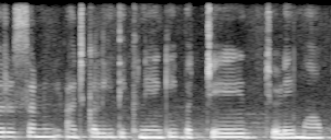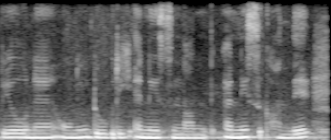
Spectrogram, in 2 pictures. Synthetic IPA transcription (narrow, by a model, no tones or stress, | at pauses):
pəɾsaːnːũːʔəd͡ʒkəliːd̪ɪkʰneːɛ̃ːkɪbətːʃeːd͡ʒeːɽeːmãːpeːoːnɛ̃ːoːnĩːɖoːɡɾiːɛniːɛːniːsəkʰãːnd̪eː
